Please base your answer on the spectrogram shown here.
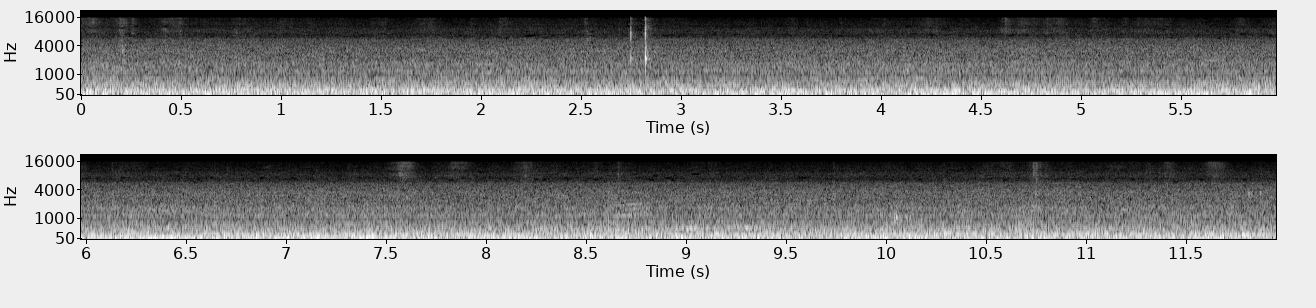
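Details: Quiet outdoor background hum with distant low traffic rumble and a faint click, no animal calls audible.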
